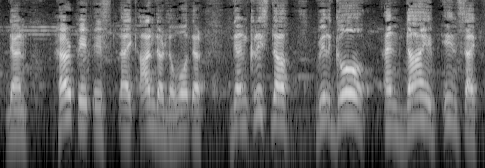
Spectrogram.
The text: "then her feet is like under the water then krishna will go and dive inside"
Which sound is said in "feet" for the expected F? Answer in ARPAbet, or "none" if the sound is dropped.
P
